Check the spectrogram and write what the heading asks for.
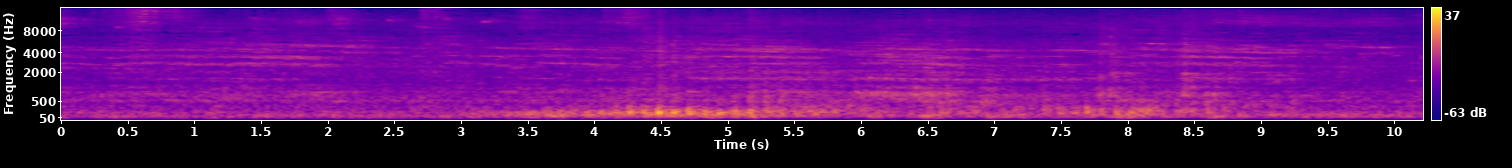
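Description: Intermodal freight cars rolling past close by: a steady rumble of steel wheels on rail with a thin, wavering wheel squeal above it. The rumble and clatter swell about four seconds in and again near the end as trucks pass.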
